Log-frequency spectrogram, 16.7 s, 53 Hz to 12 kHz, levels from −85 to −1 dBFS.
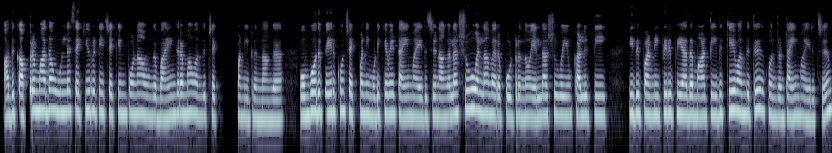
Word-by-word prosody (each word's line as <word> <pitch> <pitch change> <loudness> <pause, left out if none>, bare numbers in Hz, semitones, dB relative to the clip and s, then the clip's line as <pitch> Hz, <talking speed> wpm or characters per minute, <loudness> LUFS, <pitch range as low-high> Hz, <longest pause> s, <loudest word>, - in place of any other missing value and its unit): அதுக்கப்பறமாதான் 235 +4 +3
உள்ள 225 0 0 0.2
security 235 +1 -1
check in 210 0 -2
போனா, 215 0 0
அவங்க 195 -1 -2
பயங்கரமா 210 +3 0
வந்து 200 0 -4
செக் 195 -1 -4 0.4
பண்ணிட்டு 190 -2 -5
இருந்தாங்க. 175 -1 -3 0.6
9 225 +3 +5
பேருக்கும் 225 +2 0
செக் 210 -1 0
பண்ணி 210 -1 +1
முடிக்கவே 205 +2 0
டைம் 195 0 -1
ஆயிடுச்சு. 185 +1 -3
நாங்க 190 0 -1
எல்லாம் 210 +1 +1
ஷூ 245 0 +2 0.2
எல்லாம் 220 -1 0
வேற 195 -1 +1
போட்டுருந்தோம். 190 -1 -1
எல்லா 195 +2 +1
ஷூயும் 200 -1 -2
கழட்டி, 200 +1 +1 0.6
இது 210 +1 +1
பண்ணி 205 -1 +1
திருப்பி 215 0 0
அத 200 +1 +3 0.2
மாட்டி, 195 +1 -1
இதுக்கே 215 +4 +1
வந்துட்டு 215 +1 0 0.2
கொஞ்சம் 190 -2 -2
டைம் 195 +1 -1
ஆயிருச்சு. 175 +1 -3
205 Hz, 135 wpm, -22 LUFS, 195-215 Hz, 0.6 s, 9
